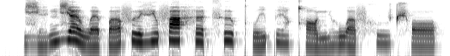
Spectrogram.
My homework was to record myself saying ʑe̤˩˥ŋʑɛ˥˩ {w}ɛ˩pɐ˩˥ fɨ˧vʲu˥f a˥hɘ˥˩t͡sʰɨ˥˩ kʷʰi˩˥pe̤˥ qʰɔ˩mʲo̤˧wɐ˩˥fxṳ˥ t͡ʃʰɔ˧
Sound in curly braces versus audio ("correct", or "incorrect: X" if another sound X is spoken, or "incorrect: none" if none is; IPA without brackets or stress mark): correct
